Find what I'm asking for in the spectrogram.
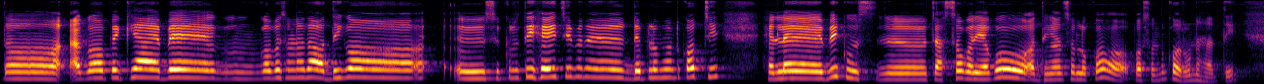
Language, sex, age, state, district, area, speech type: Odia, female, 30-45, Odisha, Kendujhar, urban, spontaneous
